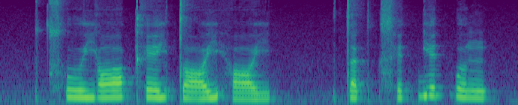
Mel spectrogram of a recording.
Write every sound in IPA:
t͡sʰ uː˨ j ɔː˨˧ kʰ e˨˧ j t̪ ɔː˨˥ j h ɔː˨ j | t̪ ɐ˨ k̚ t͡sʰ ɪ˨˥ k̚ j ɪ˥ k̚ w ʊ˧ ŋ

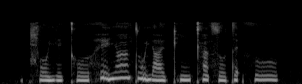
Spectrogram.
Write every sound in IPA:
t͡ɕʰ o˨ j e˨ kʰ o˨ ʊ̯ h ḛ˦˨ j ã˦ t ṵ˦˨ j a˨ ɪ̯ kʰ ĩ˨ kʰ ã˦˨ sʰ o˨ t ɛ˦ ʔ θ o˦

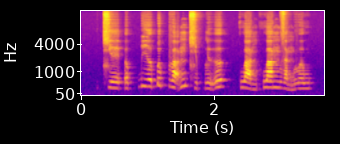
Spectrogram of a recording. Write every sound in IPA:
t͡ɕ e˨˩ ʔ ə˨˩ p̚ ɓ i˧ ə̯ ɓ ə˦˥ p̚ v a̰˧˥ ŋ t͡ɕ ə˨˩ p̚ l ɨ̰˧˥ ə̯ | k w a˧˩ ŋ h w a˧ ŋ z a̰˧˨ ŋ v ə˧ w

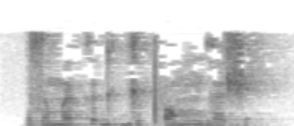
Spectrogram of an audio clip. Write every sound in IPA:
z ə m ɛ k ɛ ɡ i̤ ɡʲ ɐ pʼ ɔ m ŋ ɡ ɛ ʃ

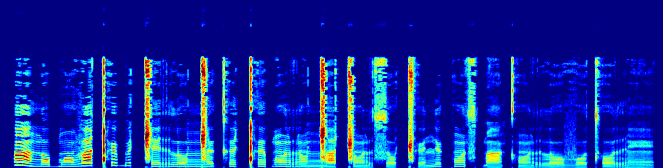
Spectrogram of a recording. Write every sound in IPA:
ã˦˨ n ɔ˨ b ɔ̃˨ v a˦ ǃʰ ʏ˦ b ʏ˦ ǁ e˨ r l o˨ ŋ͡ǁ ɘ˨ kʰ ɘ˦ ǃʰ ɘ˦ ɓ õ˦ r õ˨ ŋ͡ǁ a˨ ǁ õ˨ r s o˨ ǁʰ ʏ˨˦ n ʏ˦ k õ˦ s ɓ ã˨ kʰ õ˨ r l o˨ v o˨ tʰ o˦ r ẽ˨

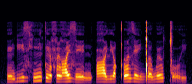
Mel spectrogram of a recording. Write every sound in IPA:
ẽ ɠ i z x ĩ t ẽ ħ ĩ ʕ e z e n | ʕ ʌ lʲ ɵ u̯ qʼ ã z e i̯ ŋ͡ǃ ʌ w ɵ u̯ ǀ o̰ i̯

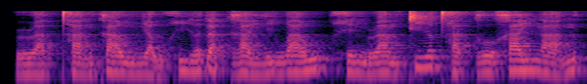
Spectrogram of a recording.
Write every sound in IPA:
ɹ a˨˩ t̚ t̪ʰ a˨˩˦ n k a˨˩ w ɲ a˨˩˨ w h i˨˩˦ ə̯ ɗ a˨˩ k̚ ɣ a˨˩ j l i˨˩ w a˧˥ w | h e˨˩ ŋ ɹ a˨˩ m c i˧ ə̯ t̪ʰ a˨˩ t̚ ɣ o˨˩ x a˧ j ŋ a˨˩˦ n

